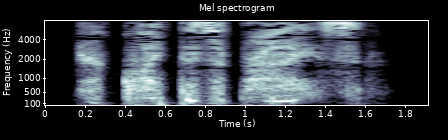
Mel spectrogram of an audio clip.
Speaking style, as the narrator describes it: I whisper

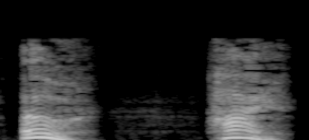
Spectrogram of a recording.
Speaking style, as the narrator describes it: she said breathlessly

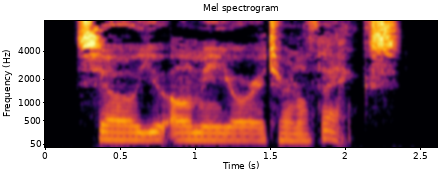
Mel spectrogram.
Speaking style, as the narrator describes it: She asks, her tone now pure sass

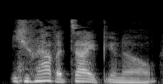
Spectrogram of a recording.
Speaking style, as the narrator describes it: she'd said, laughing

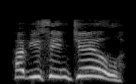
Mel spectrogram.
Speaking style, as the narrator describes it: Rodri yelled at them

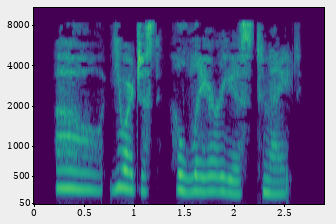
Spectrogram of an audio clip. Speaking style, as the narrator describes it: I whispered

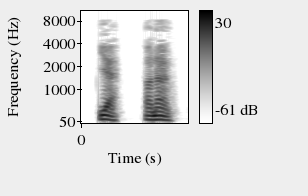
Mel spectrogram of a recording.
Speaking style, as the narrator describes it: he says

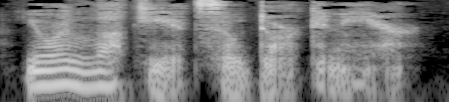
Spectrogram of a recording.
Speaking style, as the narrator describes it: he whispered

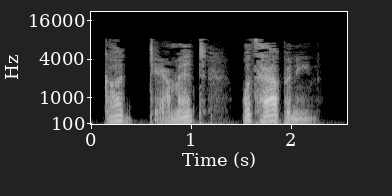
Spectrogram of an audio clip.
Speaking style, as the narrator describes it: He muttered

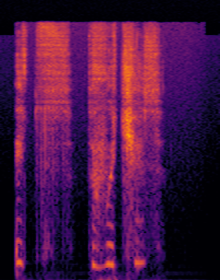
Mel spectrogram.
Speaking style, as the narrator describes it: whispered the Duke, to no one in particular

